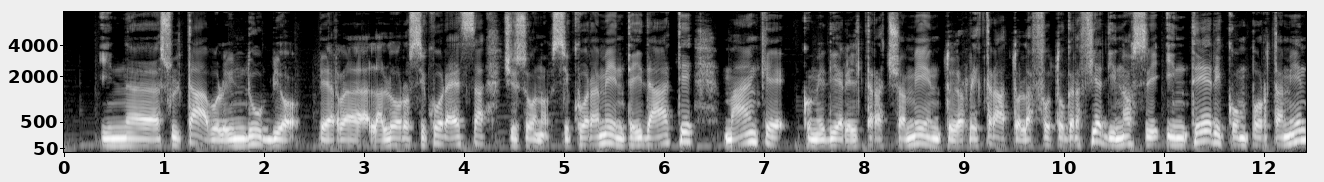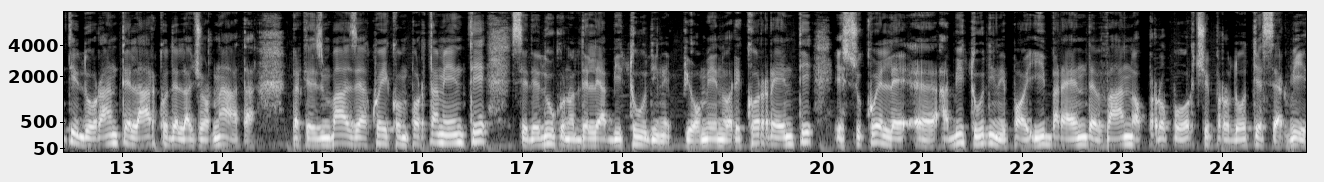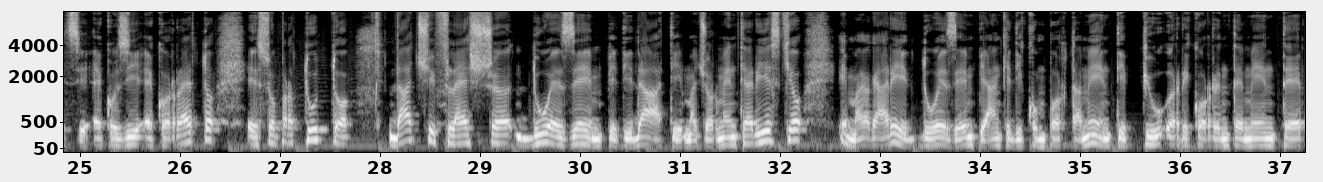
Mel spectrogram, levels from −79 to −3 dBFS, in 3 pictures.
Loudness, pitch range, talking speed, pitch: -14 LUFS, 95-135 Hz, 135 wpm, 110 Hz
